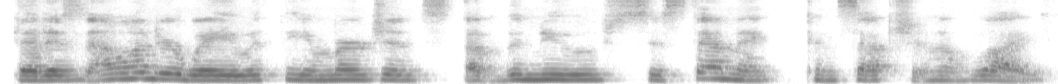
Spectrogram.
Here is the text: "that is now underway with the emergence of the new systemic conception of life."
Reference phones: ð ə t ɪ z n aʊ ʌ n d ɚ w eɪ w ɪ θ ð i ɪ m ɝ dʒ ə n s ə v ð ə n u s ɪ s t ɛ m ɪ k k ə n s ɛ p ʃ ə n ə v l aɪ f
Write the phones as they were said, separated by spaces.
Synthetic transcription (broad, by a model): ð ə t ɪ z n aʊ ʌ n d ɚ w eɪ w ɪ ð i ɪ m ɝ dʒ ə n s ə v ð ə n u s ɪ s t ɛ m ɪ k k ə n s ɛ p ʃ ə n ə v l aɪ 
